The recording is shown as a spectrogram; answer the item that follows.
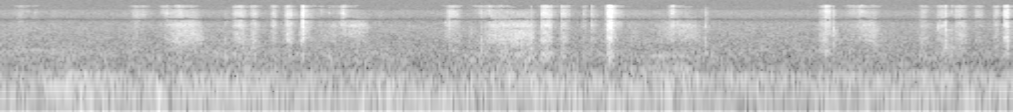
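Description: Very faint strokes of a small paintbrush dabbing gouache onto paper, a few short scratchy passes with a small tick near the middle.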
